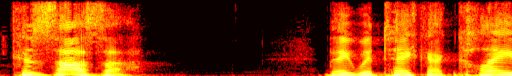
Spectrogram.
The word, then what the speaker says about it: Kezazah: It's K-E-Z-A-Z-A-H. K-E-Z-A-Z-A-H. Kezazah. Some may pronounce it Kezazah.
